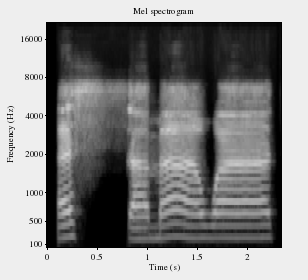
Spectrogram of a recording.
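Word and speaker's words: السَّمَاوَات: Now, notice in this word we have two scenes. We have the joining one when we say S, and then you have the one with the fatha, the sa. So the joining scene, again, it's a rahawa letter, as I mentioned. It's a joint one. So it's just how we said S, we'll say that again.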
